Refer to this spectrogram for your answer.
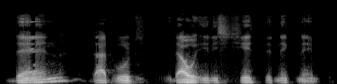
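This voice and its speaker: A man talks with a Nigerian accent in a dark, mellow tone. The sound is dry and close, with no echo. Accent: Nigerian (Yoruba) English. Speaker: guest speaker, pastor. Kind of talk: sermon-style talk.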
